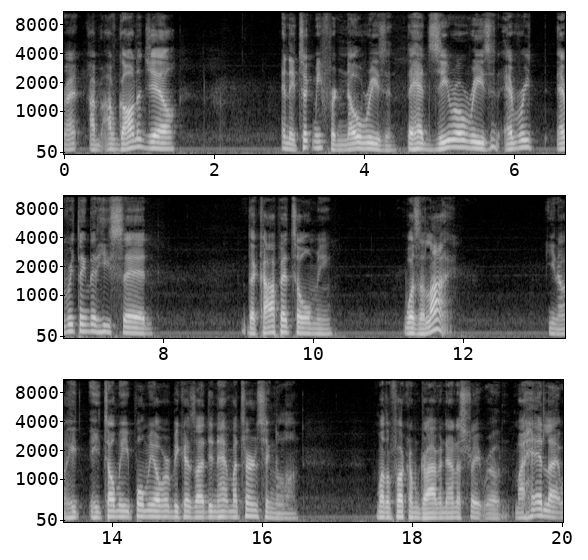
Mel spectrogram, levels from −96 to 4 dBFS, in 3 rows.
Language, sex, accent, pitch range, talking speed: English, male, American, 115-135 Hz, 170 wpm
